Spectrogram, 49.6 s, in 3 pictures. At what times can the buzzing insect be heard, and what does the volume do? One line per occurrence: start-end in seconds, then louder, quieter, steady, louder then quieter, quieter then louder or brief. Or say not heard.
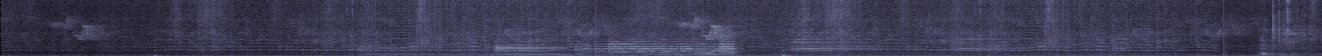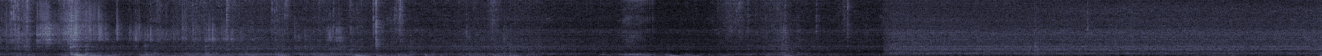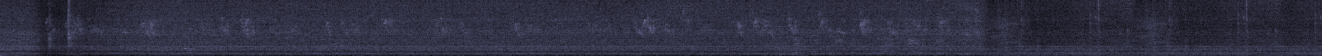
0.0-49.5 quieter.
